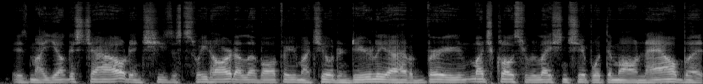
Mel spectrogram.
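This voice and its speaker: A man talks at a moderate pace with a fairly low pitch and a strong Southern US accent. The recording is very clean, with a silent background. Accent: thick Southern. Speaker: guest sharing recovery story. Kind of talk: testimony.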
